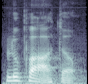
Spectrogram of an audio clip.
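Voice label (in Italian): "lupato", dialetto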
